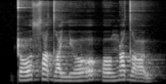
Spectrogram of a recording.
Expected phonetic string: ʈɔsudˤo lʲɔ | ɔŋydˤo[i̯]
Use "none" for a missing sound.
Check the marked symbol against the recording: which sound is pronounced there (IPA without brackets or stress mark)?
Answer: u̯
